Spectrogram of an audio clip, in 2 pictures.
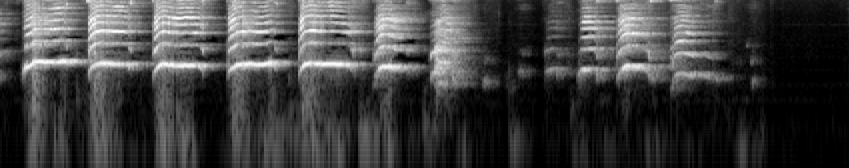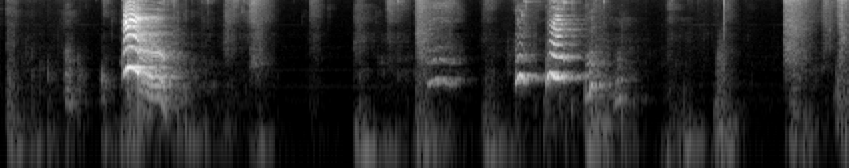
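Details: Puppies twenty-two days old, being bottle-fed milk, give a fast series of loud, shrill squealing yelps, about two per second, then scattered softer whimpers and squeaks between quiet pauses in a small room.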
